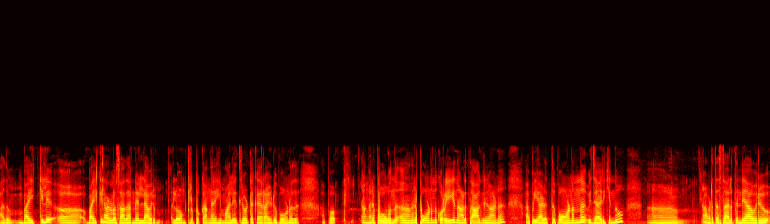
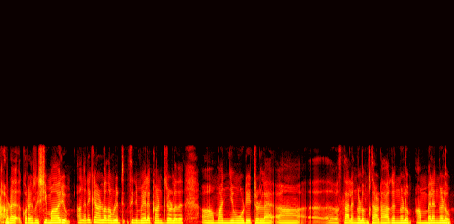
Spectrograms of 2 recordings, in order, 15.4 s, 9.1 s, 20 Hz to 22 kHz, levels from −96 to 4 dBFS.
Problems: none marked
